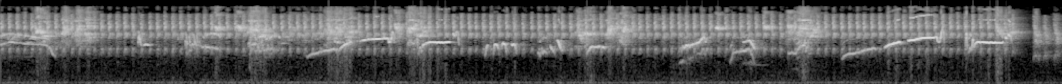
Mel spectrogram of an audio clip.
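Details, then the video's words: Sooty-headed Bulbul master song for rousing a magpie-robin: rapid, varied whistles with upward-sweeping slurs and short chirps, delivered almost without pause over a steady background hiss. "Masteran cucak cungkok bangkitkan emosi kacer"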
